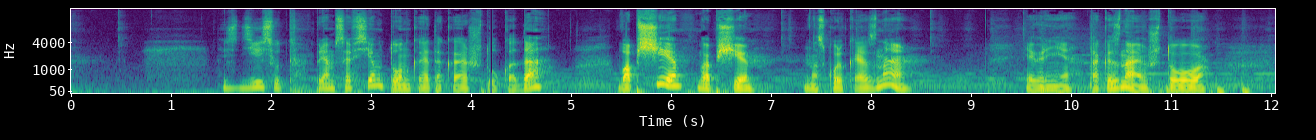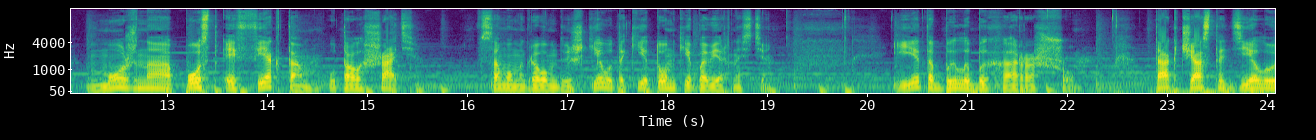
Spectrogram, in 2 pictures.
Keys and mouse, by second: 0.0-24.0 typing, 2.9-7.2 middle drag, 7.8 middle click, 9.5-11.1 middle drag, 17.2-19.3 middle drag.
